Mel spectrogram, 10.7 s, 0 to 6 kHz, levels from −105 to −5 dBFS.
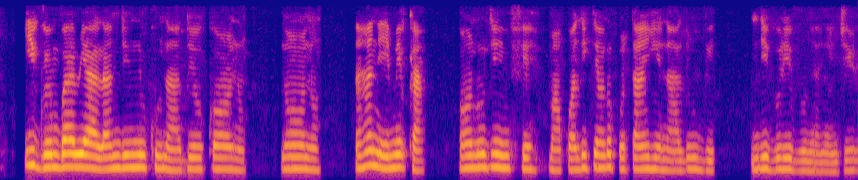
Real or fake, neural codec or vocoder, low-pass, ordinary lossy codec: fake; codec, 16 kHz in and 24 kHz out, 2.2 kbps, FireRedTTS-2 codec; 5.4 kHz; none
